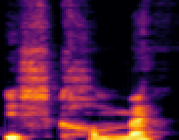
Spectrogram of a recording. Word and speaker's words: Ich komme: She's back with a song called Ich komme.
